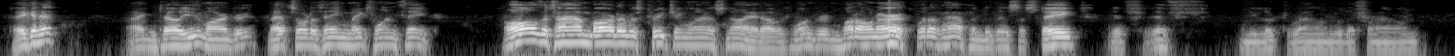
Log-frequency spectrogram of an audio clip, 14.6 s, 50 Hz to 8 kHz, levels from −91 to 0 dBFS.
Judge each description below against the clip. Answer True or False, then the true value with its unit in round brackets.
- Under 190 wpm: True (180 wpm)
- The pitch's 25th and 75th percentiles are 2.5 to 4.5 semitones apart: False (5.1 semitones)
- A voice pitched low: True (130 Hz)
